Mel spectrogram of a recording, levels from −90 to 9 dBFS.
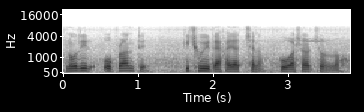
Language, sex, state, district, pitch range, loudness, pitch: Bengali, male, West Bengal, Jalpaiguri, 125-150 Hz, -16 LUFS, 130 Hz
